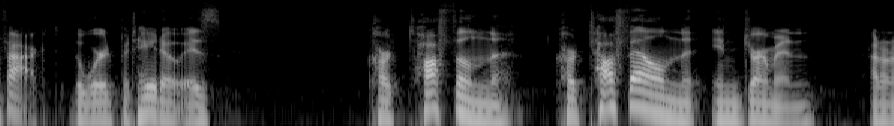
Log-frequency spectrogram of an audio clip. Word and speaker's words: Kartoffel: The word potato is Kartoffeln. Kartoffeln in German. I don't know how to pronounce that.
